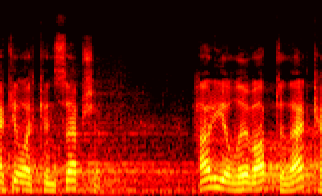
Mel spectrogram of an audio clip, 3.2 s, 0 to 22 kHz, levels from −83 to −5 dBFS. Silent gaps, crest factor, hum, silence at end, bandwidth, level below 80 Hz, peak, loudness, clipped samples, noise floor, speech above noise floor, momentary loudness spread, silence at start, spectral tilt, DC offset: none; 16 dB; none; 0 s; 11 kHz; -68 dBFS; -8 dBFS; -23 LUFS; under 0.1%; -45 dBFS; 23 dB; 22 LU; 0 s; -6 dB/octave; under 0.1%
